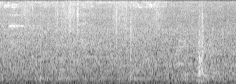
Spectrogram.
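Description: Steady street traffic noise from passing road vehicles. A sharp click comes at the very end as a car door handle is pulled.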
